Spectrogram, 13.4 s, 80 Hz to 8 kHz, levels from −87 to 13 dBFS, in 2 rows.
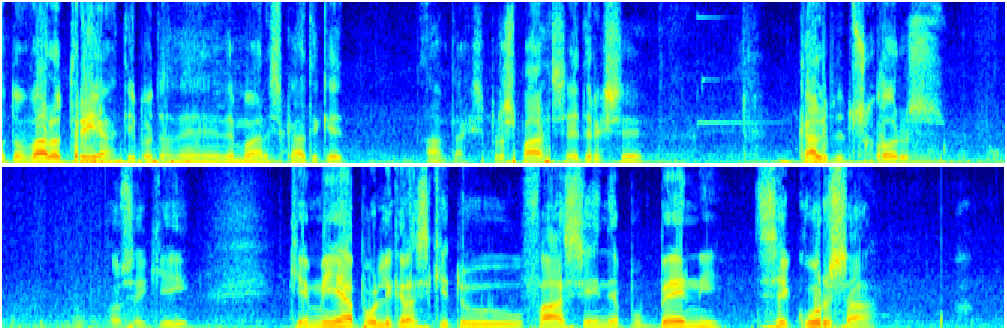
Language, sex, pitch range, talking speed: Greek, male, 90-135 Hz, 130 wpm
